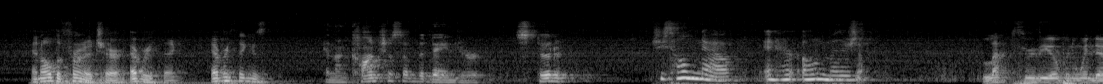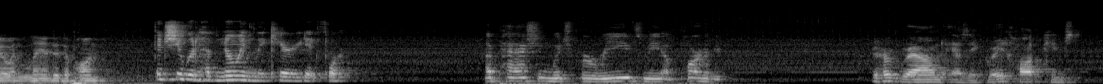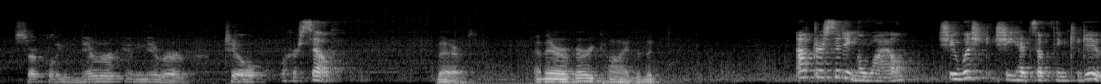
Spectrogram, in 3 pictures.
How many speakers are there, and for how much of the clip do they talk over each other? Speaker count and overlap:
six, no overlap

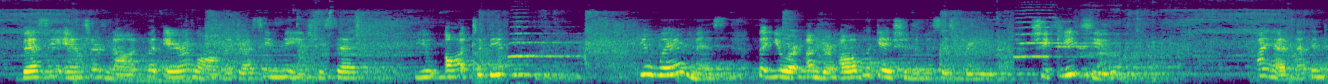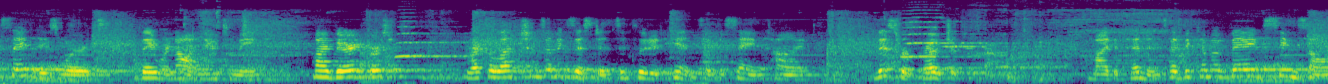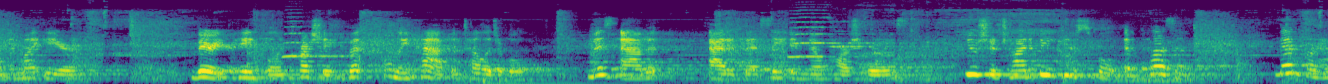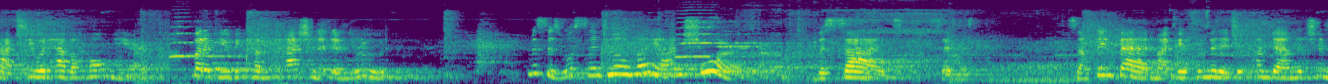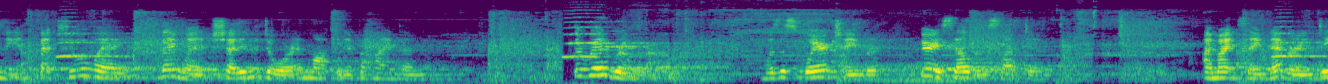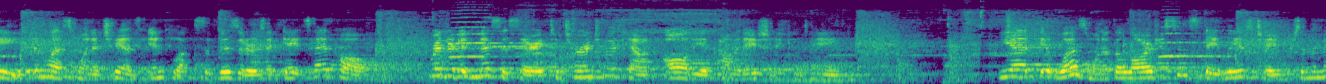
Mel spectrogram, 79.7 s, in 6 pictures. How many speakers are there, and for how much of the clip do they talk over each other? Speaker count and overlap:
one, no overlap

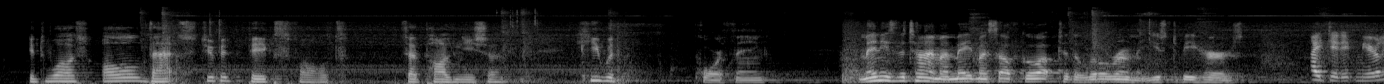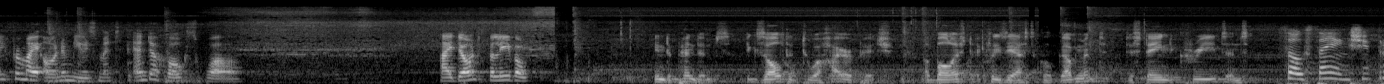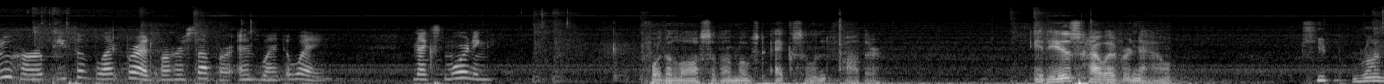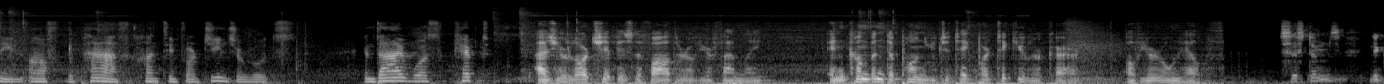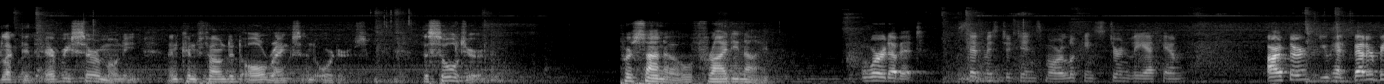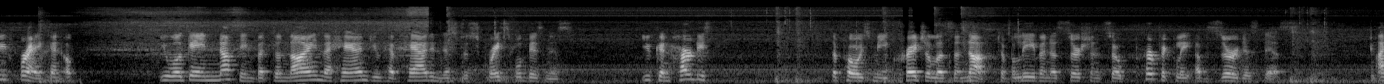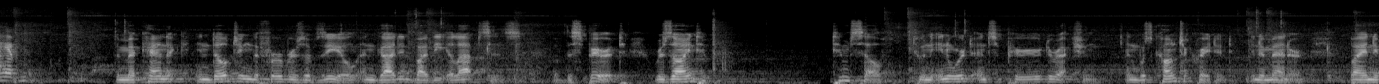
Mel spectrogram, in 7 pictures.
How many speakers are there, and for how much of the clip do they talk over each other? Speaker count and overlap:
six, no overlap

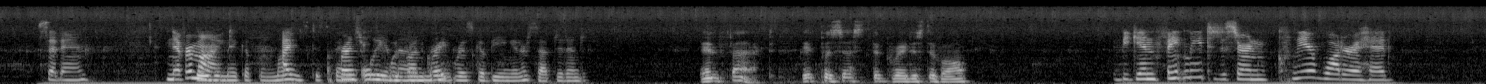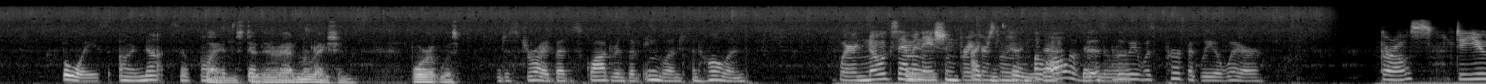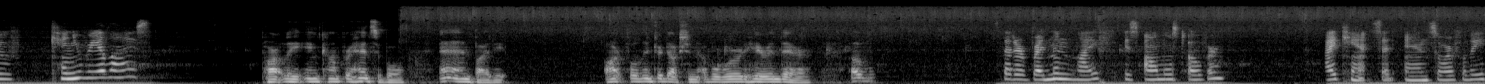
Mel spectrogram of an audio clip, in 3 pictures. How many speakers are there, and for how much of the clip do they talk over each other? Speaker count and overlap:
four, about 14%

